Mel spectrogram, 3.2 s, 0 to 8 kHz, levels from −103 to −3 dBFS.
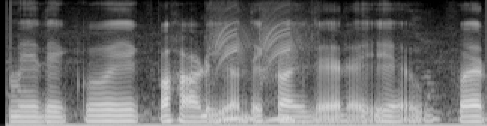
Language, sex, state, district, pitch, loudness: Hindi, female, Chhattisgarh, Balrampur, 120 Hz, -23 LUFS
